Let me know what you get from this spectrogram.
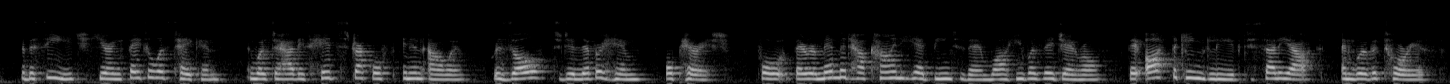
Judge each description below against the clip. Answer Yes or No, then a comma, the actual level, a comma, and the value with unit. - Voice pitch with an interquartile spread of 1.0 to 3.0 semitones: Yes, narrow, 2.4 semitones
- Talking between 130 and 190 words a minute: No, fast, 205 wpm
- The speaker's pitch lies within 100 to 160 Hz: No, very high, 255 Hz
